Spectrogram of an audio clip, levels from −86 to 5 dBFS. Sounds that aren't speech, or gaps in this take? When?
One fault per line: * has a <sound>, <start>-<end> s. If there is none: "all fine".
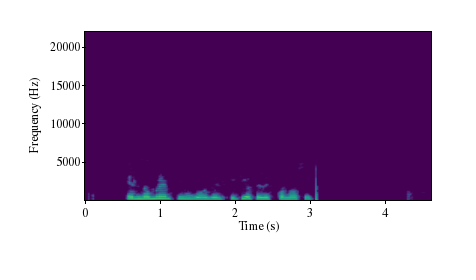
all fine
